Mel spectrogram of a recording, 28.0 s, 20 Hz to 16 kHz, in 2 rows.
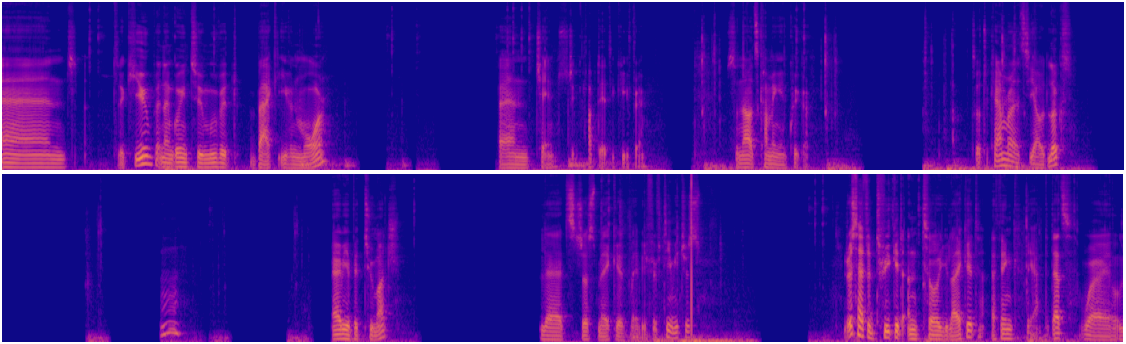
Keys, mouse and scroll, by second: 1.1 click, 2.6 click, 4.8 click, 6.3 click, 6.5 click, 8.8 space, 9.9 click, 10.3 space, 11.4 space, 11.8 KP_0, 12.5 space, 15.1 space, 16.0 click, 16.7 space, 17.6 space, 19.1 click, 20.4 click, 21.5 click, 24.0 click, 24.2 click, 25.2 click, 25.6 space, 26.9 space, 27.4 click.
